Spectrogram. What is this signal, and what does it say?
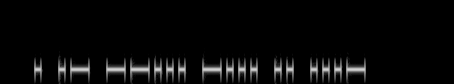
Morse code, heard as a keyed tone, about 20 wpm, 700 Hz. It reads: EA7BIV
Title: DXCC-100 Call Signs - 6 Characters - 20wpm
